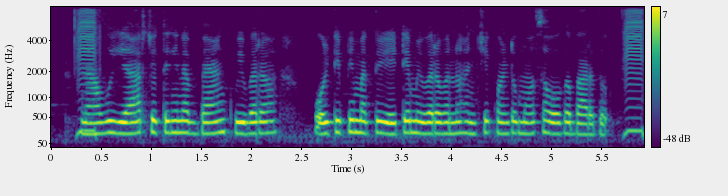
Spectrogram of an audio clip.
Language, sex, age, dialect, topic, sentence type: Kannada, female, 31-35, Central, banking, statement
